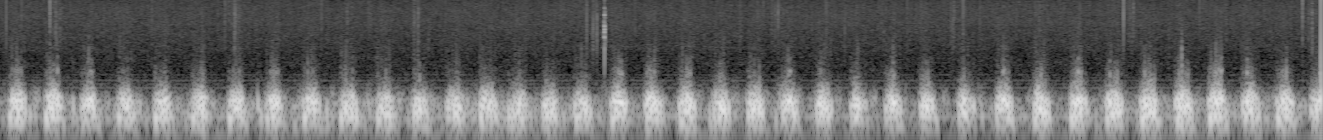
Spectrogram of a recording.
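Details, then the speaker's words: Dog, heard most distinctly along the cranial left ventral thorax: rapid heartbeat with a loud, high-frequency, harsh crescendo-decrescendo (diamond-shaped) systolic murmur of pulmonic stenosis that may obscure other heart sounds. "notice how the loud intense sound heard with pulmonic stenosis may obscure other heart sounds"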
